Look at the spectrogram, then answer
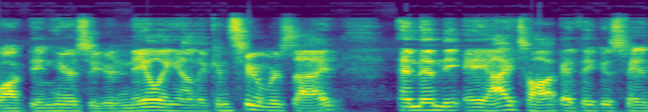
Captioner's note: chuckles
